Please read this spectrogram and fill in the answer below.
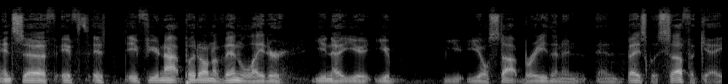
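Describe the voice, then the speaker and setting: Very deep, low male voice with vocal fry, fairly even intonation and a moderate pace. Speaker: physician at a men's health clinic. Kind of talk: radio interview. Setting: radio studio.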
